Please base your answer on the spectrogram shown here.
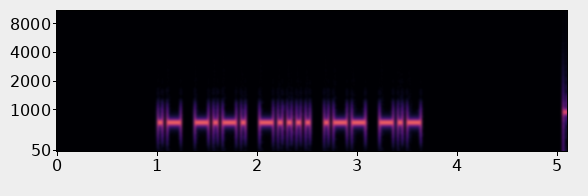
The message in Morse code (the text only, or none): AC6WK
